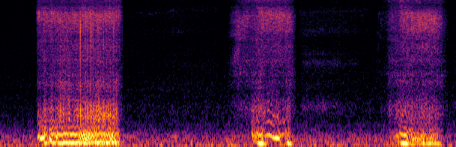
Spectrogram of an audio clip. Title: Cutest cat snoring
